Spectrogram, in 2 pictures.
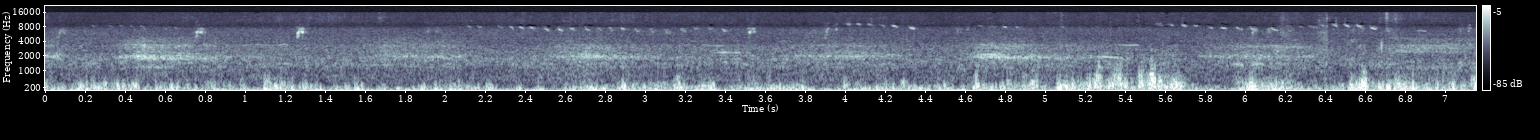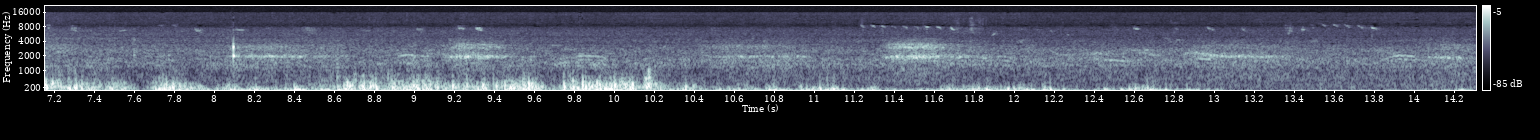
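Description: Wind buffeting the phone's microphone in uneven gusts, easing briefly near the end. Faint bird chirps sound in the background, one of them repeating a little more than once a second.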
